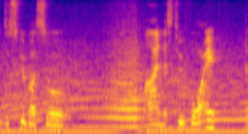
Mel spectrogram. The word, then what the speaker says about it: Tsukuba: Tabuska, I've missed you so much, or Tsukuba.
